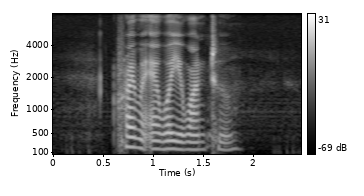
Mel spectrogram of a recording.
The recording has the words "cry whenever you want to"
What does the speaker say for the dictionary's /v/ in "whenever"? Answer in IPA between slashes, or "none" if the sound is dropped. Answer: /w/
